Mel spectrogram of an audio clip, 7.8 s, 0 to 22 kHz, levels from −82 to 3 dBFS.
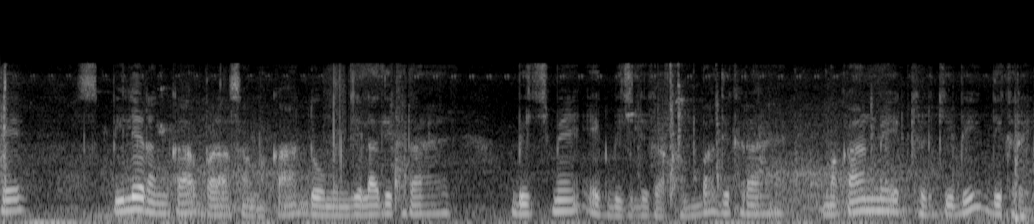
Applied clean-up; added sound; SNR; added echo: none; Sliding door; 9 dB; none.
